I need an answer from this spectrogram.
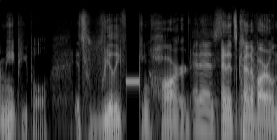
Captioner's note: beep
